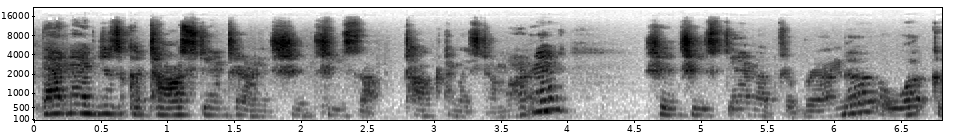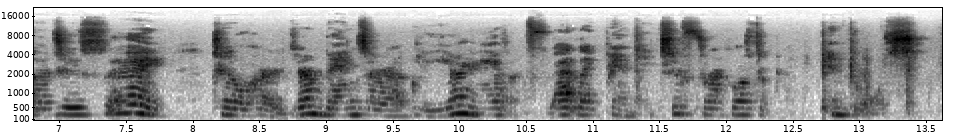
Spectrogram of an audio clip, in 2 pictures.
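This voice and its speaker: A woman's voice: on the high side, unhurried. A woman reading a children's storybook aloud. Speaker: storybook reader. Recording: roomy echo with audible background noise.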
